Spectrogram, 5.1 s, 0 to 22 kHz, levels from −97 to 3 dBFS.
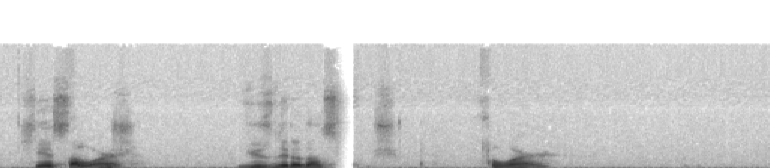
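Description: At 2.23 s a burst of packet loss hits the speech and lasts until 2.40 s. About 120 ms of audio never arrives. The receiver stretches the last sound for 125 ms, fading it out. Roughly 40 ms of silence follows. The speech then resumes with a chunk missing.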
